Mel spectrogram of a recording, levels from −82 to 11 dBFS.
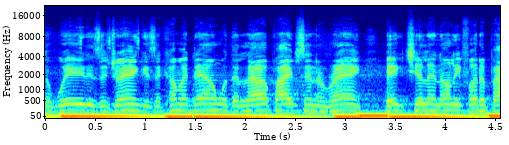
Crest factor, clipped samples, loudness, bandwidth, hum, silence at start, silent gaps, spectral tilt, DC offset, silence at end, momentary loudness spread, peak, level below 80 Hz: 12 dB; under 0.1%; -22 LUFS; 11.5 kHz; none; 0 s; none; -4.5 dB/octave; under 0.1%; 0 s; 6 LU; -4 dBFS; -16 dBFS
